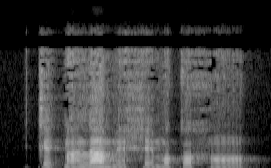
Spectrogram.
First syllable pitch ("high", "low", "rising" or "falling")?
low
